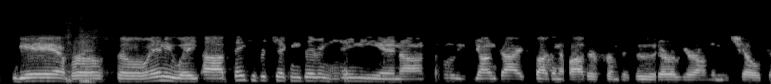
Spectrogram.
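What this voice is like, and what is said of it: Cuban accent. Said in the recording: “I don't know if you can tell by my accent, I grew up in Cuba.”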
